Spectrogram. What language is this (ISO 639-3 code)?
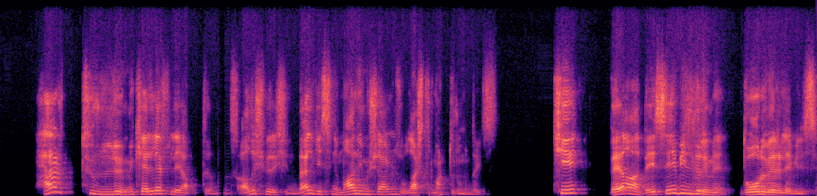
tur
